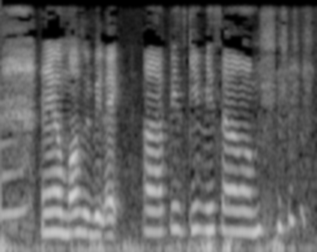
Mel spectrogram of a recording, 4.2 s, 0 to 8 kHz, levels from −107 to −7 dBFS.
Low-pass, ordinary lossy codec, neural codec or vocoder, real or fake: 7.2 kHz; none; none; real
